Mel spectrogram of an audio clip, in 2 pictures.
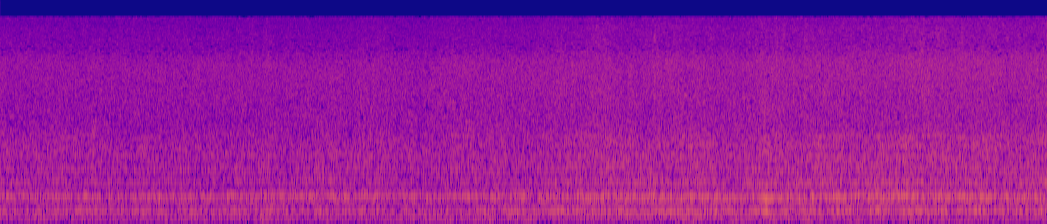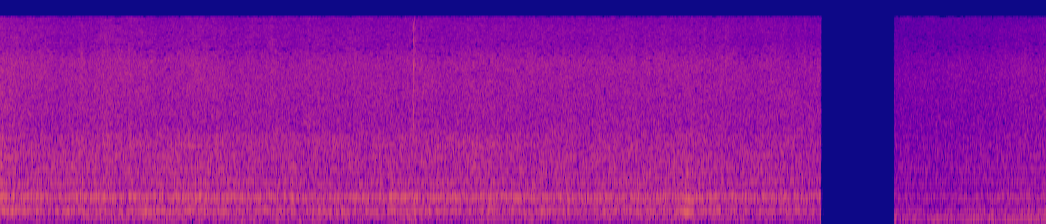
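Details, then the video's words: Top bar hive of honey bees humming as its bottom board is closed: a full, sustained drone that swells slightly in the middle, steady and continuous, briefly cutting out near the end before resuming. "Closing the Bottom Board, now with real Bee Sound!"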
